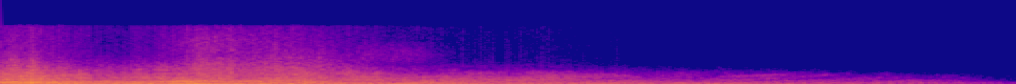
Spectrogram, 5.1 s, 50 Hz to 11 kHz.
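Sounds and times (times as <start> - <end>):
F16 jet flyby: 0.1 - 2.7.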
